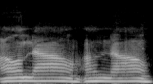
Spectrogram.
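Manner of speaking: put-on whiny comedian voice. Asking someone if they know a certain bit, do a whiny Kevin Hart voice. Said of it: "the whiny like Kevin Hart voice".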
